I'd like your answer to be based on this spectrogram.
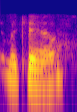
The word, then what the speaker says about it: McHale: Yes, my name is Eugene McHale.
